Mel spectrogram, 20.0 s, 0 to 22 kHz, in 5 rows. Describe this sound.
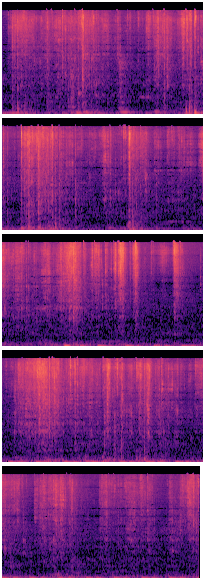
tree palm leaves rustling softly
soft rustle of palm leaves or else, created at home with ZOOM H1
palm, tree, nature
